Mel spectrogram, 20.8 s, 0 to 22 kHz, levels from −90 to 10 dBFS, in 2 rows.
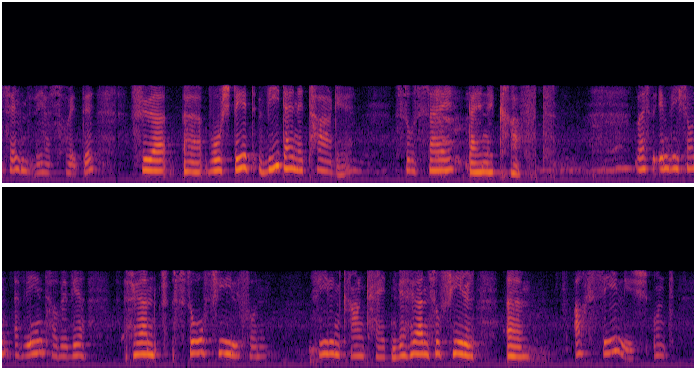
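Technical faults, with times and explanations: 1.70 to 1.77 s and 13.13 to 13.19 s, short stall from a late packet: the sound briefly hangs, with one moment held too long and a faint buzzy dip, lasting 41 ms the first time and 28 ms the second. A packet arrived late, the jitter buffer ran dry, and the receiver stretched the last audio until the packet arrived, then resumed from the same point. Nothing is lost, but playback ends up 41 and then 28 ms further behind.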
